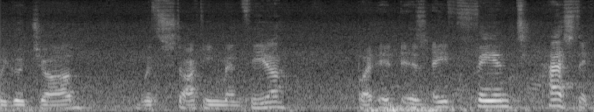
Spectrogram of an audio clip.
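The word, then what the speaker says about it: Mencía: found exclusively in Spain called menthea and I'm using the Spanish pronunciation there you're going to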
